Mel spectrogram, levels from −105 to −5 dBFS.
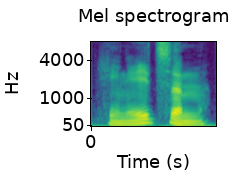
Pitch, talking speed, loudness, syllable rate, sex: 105 Hz, 215 wpm, -16 LUFS, 4.1 syllables/s, male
